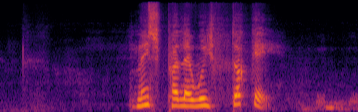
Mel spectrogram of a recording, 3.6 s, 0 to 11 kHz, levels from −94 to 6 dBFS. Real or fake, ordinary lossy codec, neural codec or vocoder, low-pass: fake; AAC, 64 kbps; codec, 16 kHz in and 24 kHz out, 0.6 kbps, FocalCodec, streaming, 4096 codes; 9.9 kHz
